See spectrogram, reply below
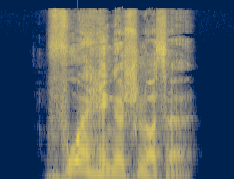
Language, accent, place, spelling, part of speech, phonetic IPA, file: German, Germany, Berlin, Vorhängeschlosse, noun, [ˈfoːɐ̯hɛŋəˌʃlɔsə], De-Vorhängeschlosse.ogg
- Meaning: dative of Vorhängeschloss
